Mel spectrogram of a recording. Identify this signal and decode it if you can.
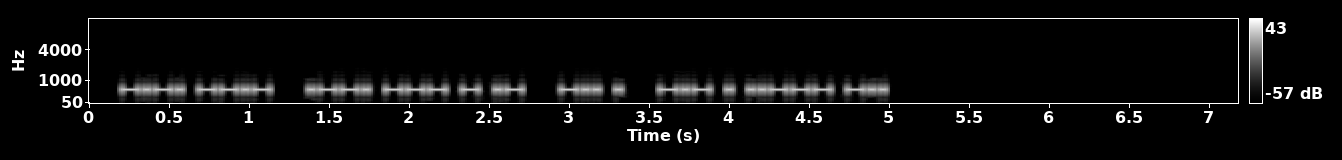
Morse code, heard as a keyed tone, about 36 wpm, 600 Hz. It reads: CQ POTA DE KE2D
